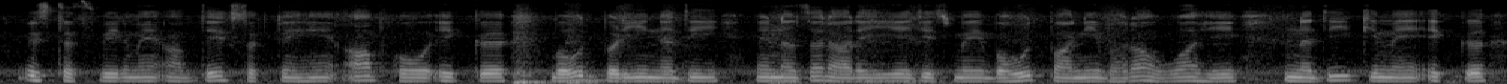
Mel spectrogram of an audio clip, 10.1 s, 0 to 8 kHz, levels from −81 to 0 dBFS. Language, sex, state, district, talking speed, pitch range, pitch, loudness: Hindi, male, Maharashtra, Nagpur, 155 wpm, 125-130 Hz, 125 Hz, -39 LUFS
